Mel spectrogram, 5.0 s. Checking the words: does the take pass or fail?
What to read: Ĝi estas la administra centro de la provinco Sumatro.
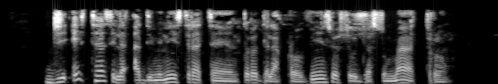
fail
